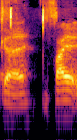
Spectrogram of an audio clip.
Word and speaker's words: Faia: Faia? – Yeah, that's perfect, man. Like, Faia is correct. Yeah, we wanted it to sound like fire.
